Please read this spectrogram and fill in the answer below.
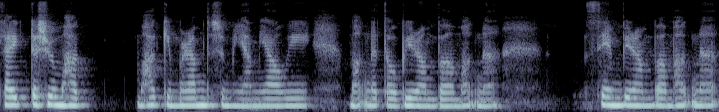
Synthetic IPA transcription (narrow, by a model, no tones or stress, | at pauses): lajk̚dɐsumɐɦak̚ | mɐɦakːimɐɾɐmdɐsumijamjawimɐɦak̚nɐtɐwbiɾɐmbɐmɐɦak̚nɐ | sembiɾɐmbɐmɐɦak̚nɐ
